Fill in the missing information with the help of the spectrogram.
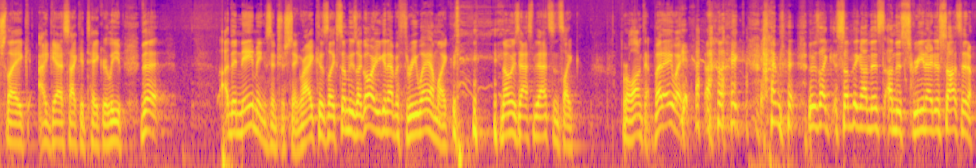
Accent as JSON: {"language": "English", "region": "Minnesota", "country": "United States", "tie": "born or raised there", "said": "I grew up in Minnesota. Land O'Lakes was like is a Minnesota brand."}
